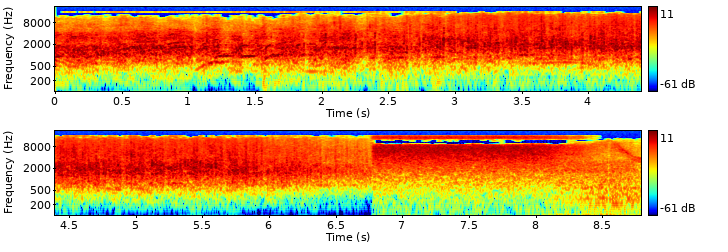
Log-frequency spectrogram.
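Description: Audience applause, steady and dense. About seven seconds in, it cuts to a steady television static hiss, with a low rumble swelling near the end.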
